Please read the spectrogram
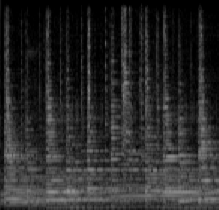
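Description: Qanun, an Arabic plucked zither, played with quick plucked notes that ring on over one another.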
